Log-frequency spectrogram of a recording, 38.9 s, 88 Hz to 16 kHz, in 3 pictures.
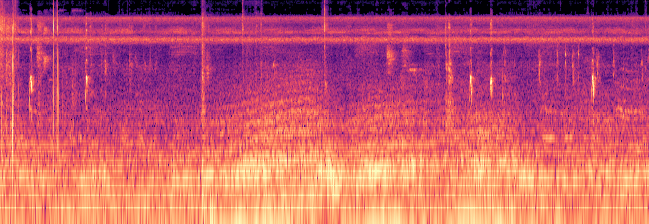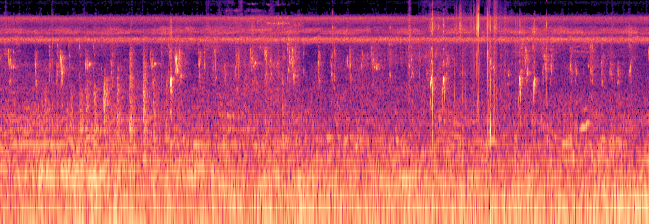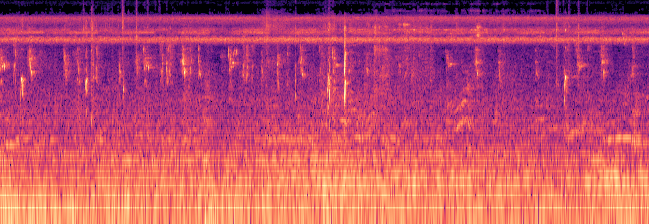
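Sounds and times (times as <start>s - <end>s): bulbul chirping: 21.0s - 24.1s, 37.1s - 37.7s.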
